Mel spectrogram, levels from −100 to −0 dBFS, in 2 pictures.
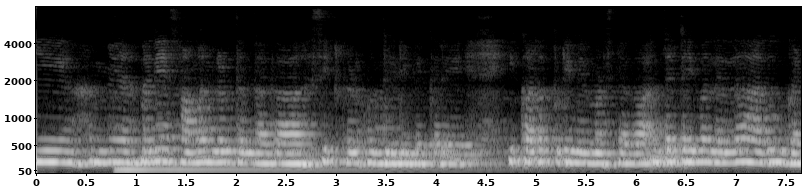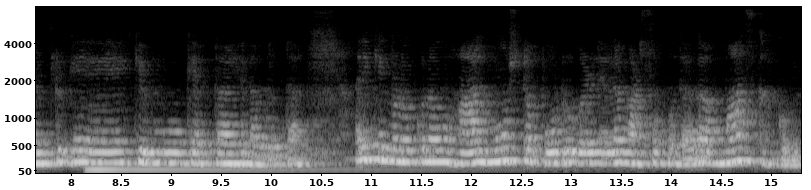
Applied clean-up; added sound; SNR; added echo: none; Bowed string instrument; 17 dB; reverberation time 0.9 s.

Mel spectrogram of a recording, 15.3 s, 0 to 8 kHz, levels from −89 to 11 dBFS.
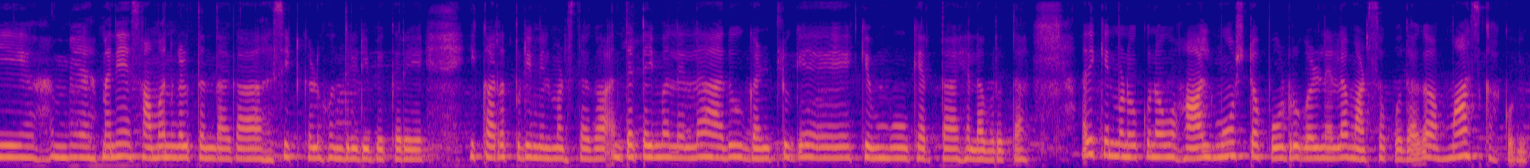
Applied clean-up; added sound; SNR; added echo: none; none; none; none.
